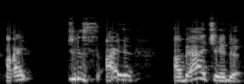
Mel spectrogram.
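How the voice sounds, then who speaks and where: A young man on a podcast telling a long casual story, rambling and halting and chuckling often. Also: sits high, lively intonation, crowd noise, poor audio. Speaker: podcast co-host.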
